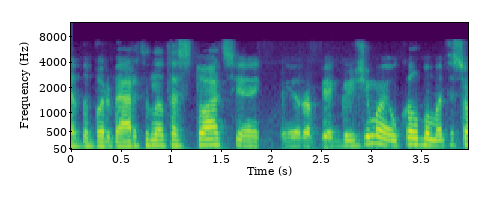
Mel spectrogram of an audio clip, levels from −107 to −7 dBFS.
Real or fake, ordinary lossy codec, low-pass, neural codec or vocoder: real; AAC, 48 kbps; 7.2 kHz; none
